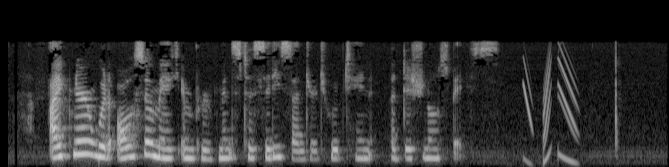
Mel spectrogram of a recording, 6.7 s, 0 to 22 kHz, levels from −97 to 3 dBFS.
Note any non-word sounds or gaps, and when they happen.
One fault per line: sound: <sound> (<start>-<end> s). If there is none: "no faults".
sound: chirp (5.2-5.8 s)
